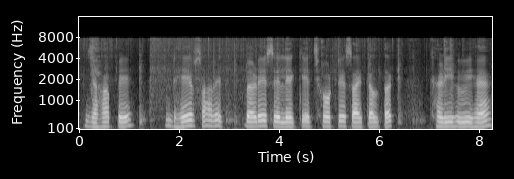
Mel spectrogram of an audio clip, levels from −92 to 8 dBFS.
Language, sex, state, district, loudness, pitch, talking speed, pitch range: Hindi, male, Jharkhand, Ranchi, -17 LUFS, 150 Hz, 95 wpm, 145-165 Hz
